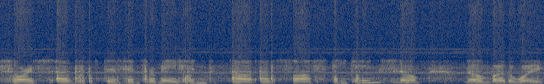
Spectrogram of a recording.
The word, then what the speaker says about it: Thoth: Is that the source of this information, of Thoth's teachings? No. By the way, he calls himself, he pronounces it Thoth.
